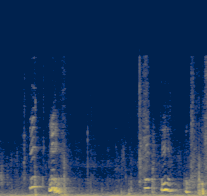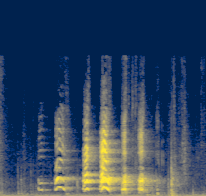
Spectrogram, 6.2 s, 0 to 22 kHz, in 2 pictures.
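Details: Yellow Labrador Retriever puppies, 18 days old, giving high whimpering squeals that come faster and louder toward the end. The short harmonic whines rise and fall over a steady low electrical hum indoors.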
